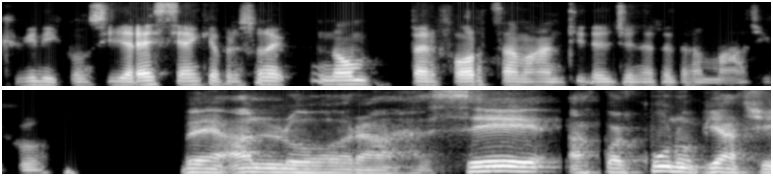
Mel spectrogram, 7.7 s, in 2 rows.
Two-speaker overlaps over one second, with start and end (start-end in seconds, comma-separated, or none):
none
